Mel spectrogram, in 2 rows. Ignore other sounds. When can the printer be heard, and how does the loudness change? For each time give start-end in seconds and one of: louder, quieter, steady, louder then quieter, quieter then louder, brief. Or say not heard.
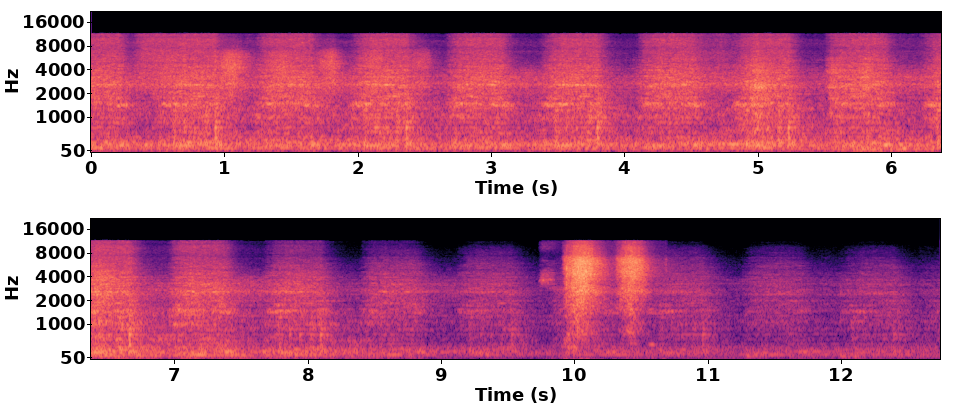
0.0-12.6 quieter.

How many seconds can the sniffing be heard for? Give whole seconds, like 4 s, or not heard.
4 s.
